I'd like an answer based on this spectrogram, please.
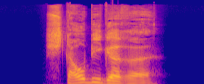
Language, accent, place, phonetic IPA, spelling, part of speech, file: German, Germany, Berlin, [ˈʃtaʊ̯bɪɡəʁə], staubigere, adjective, De-staubigere.ogg
- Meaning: inflection of staubig: 1. strong/mixed nominative/accusative feminine singular comparative degree 2. strong nominative/accusative plural comparative degree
